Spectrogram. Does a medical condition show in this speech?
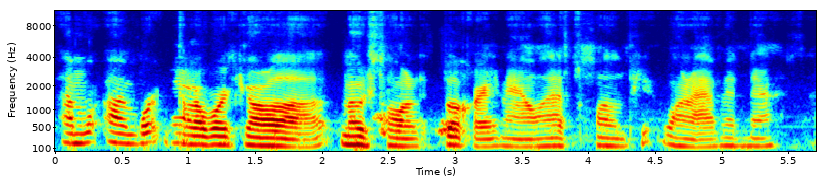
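Yes: ataxia; may slur speech, may sound drunk.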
